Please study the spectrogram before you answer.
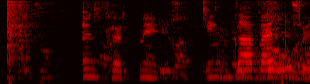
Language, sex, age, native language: Icelandic, female, 10, Icelandic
